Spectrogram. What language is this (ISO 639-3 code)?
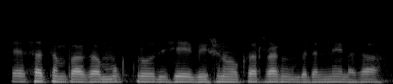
hin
